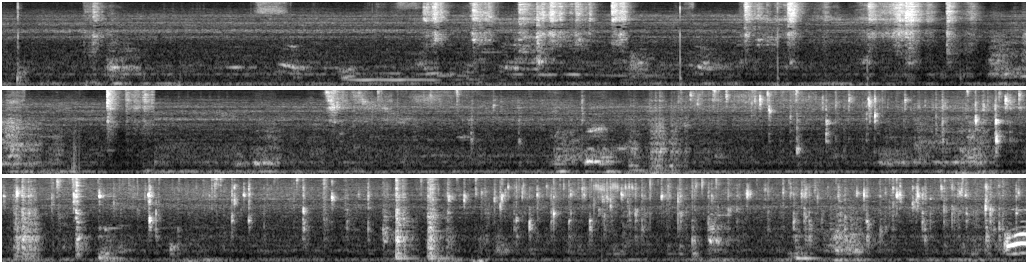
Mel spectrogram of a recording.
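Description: Bitter gourds, garlic and shallots frying in hot oil in an iron kadai: a sizzle broken by many sharp crackles and spits, over a steady low hum.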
